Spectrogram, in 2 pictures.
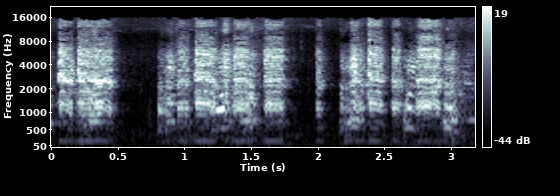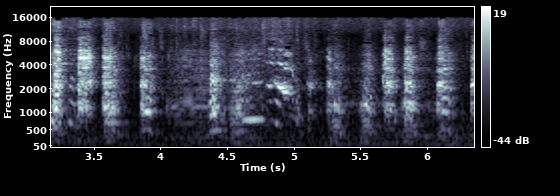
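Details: Backyard group of three African geese, two ganders and one female, giving a dense run of harsh, overlapping nasal honks, then quieter broken, chattering calls toward the end.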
